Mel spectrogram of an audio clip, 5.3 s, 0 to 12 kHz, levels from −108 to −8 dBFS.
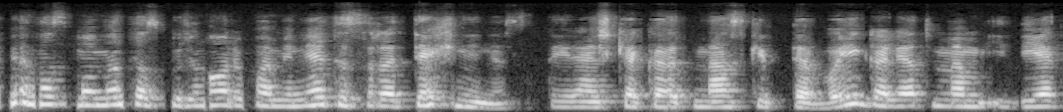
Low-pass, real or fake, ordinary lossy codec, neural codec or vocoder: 10.8 kHz; real; AAC, 48 kbps; none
